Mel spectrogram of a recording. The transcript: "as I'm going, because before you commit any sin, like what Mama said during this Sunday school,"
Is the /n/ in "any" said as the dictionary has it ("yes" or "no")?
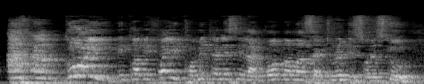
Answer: no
